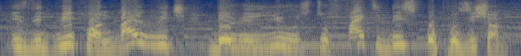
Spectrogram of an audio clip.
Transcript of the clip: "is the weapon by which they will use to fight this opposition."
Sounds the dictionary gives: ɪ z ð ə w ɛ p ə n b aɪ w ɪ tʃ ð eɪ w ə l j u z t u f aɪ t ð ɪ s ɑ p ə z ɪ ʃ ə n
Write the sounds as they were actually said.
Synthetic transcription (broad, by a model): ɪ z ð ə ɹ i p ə n b aɪ w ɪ tʃ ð eɪ w ə l j u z t u f aɪ t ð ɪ s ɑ p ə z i ʃ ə n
